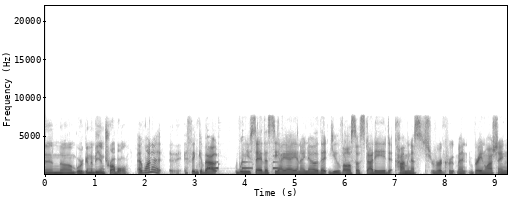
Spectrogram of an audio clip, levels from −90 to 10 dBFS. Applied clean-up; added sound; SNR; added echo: none; Guitar; 8 dB; none.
